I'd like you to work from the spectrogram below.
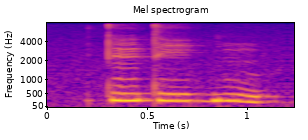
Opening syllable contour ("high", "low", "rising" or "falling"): high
